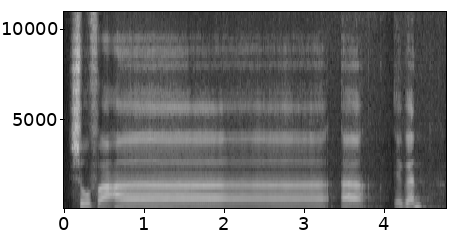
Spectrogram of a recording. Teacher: Asalnya syufa'a tanpa hamzah. Setelah digabungkan dengan hamzah, panjangnya lebih dari 2. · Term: mad wajib muttasil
